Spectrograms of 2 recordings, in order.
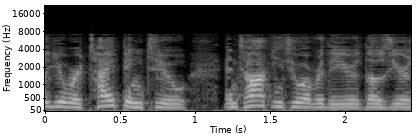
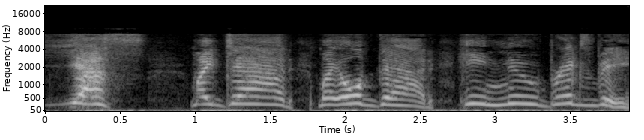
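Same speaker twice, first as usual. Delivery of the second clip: put-on very slow, stretched-out, high excited outburst; 7 semitones higher than usual. Retelling a movie scene where a character reacts: imitating an excited outburst. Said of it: "busts out a".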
